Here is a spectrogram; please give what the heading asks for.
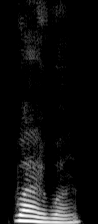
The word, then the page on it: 外文: wài wén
